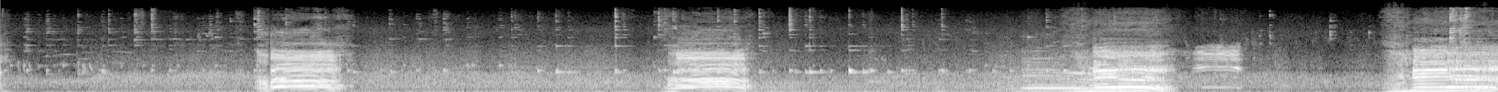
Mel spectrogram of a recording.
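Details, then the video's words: Cow moos come about every five seconds, each a full harmonic low that arches in pitch, two of them close together near the end. Faint bell-like ticking and a steady hum run throughout. "Realistic Cow Mooing Sound Effects"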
